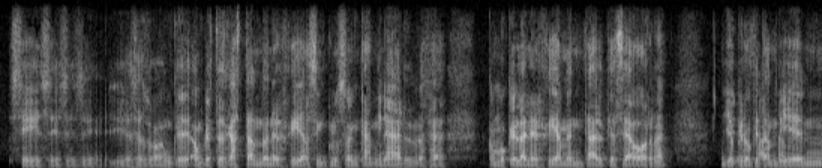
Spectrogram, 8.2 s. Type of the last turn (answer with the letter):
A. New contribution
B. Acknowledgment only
B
